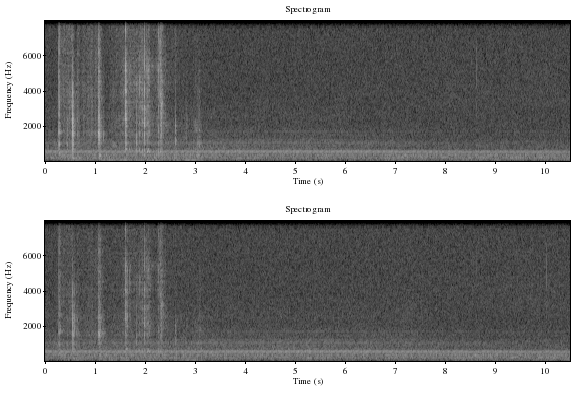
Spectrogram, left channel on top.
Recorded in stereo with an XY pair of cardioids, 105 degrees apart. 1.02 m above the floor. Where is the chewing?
60° left, 1.2 m.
